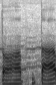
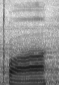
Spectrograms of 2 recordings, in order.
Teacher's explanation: اس کو نرم انداز سے تا پڑھنا ہے، اور دوسرا جو طوا ہے اس کو تھوڑا سا موٹا کر کے، تھوڑا سا زور لگا کے اس کو پڑھنا ہے طوا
